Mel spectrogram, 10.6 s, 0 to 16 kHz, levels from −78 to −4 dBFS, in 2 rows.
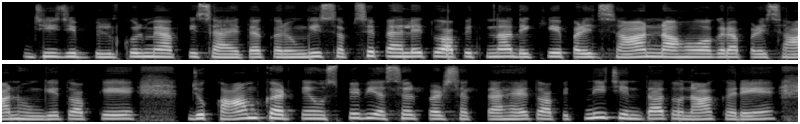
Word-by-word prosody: जी, 235 +2 -2
जी, 230 +1 0
बिल्कुल, 210 +3 -3
मैं 230 -1 +3
आपकी 220 +1 0
सहायता 205 -2 +1
करूँगी। 205 +3 0
सबसे 230 +3 -1
पहले 240 -2 +2
तो 245 +1 -4
आप 230 0 +3
इतना 230 0 +1
देखिए 230 +2 -1
परेशान 215 +1 +3
ना 215 -2 +6
हों। 215 +1 +1
अगर 215 0 0
आप 215 - +1
परेशान 205 +1 0
होंगे, 205 0 -2
तो 220 - -4
आपके 225 +2 -2 0.4
जो 245 - +4
काम 235 +3 +3
करते 245 -1 +3
हैं, 240 - 0
उस 230 - -1
पे 270 0 -1
भी 265 0 -1
असर 240 +1 -1
पड़ 225 -1 0
सकता 205 -2 -4
है, 210 +2 0
तो 225 - -4
आप 210 0 -2
इतनी 270 +8 -1
चिंता 235 -4 -1
तो 230 -1 -5
ना 205 +1 +1
करें। 205 +2 -1
220 Hz, 225 wpm, -23 LUFS, 210-235 Hz, 0.4 s, ना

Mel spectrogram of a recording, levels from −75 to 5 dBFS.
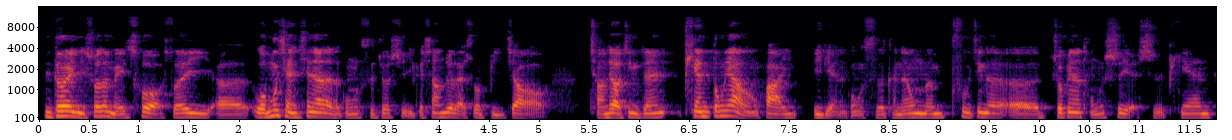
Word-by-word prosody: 对， 160 -1 +9
你 130 -4 +4
说 155 +7 +2
得 160 - +3
没 110 -6 +1
错。 110 - +2
所 125 +1 0
以 125 -3 +1
呃， 105 0 -2
我 130 -2 +4
目 170 +6 +3
前 150 -7 +3
现 150 +3 0
在 140 -1 +6
的 - - +1
公 110 +1 -7
司 110 +1 -10
就 125 +1 -5
是 120 - -7
一 - - -5
个 110 - -7
相 130 +3 -3
对 135 0 +2
来 - - -1
说 125 - -5
比 105 -4 -9
较 - - -1 0.4
强 115 0 -2
调 130 -1 +7
竞 255 -2 -1
争， 270 +1 0 0.2
偏 150 -2 +3
东 165 +2 0
亚 165 - +6
文 100 -2 -3
化 110 +2 +2
一 115 +1 -6 0.2
一 110 -2 -1
点 105 -1 -4
的 - - -10
公 100 +1 -8
司。 105 +1 -7
可 - - -11
能 110 +2 -3
我 - - -1
们 120 -1 +1
附近 145 - -3
的 250 -2 0
呃， - - -1
周 135 - +2
边 140 0 +2
的 135 - -7
同 110 +3 -7
事 120 - -3
也 430 - -5
是 440 -1 -7
偏， 120 0 -6
125 Hz, 295 characters per minute, -26 LUFS, 110-155 Hz, 0.4 s, 对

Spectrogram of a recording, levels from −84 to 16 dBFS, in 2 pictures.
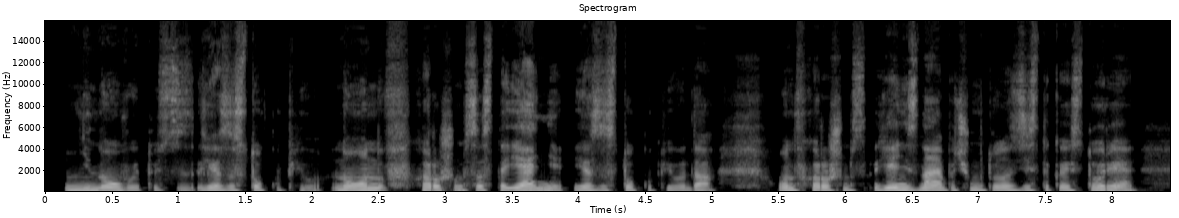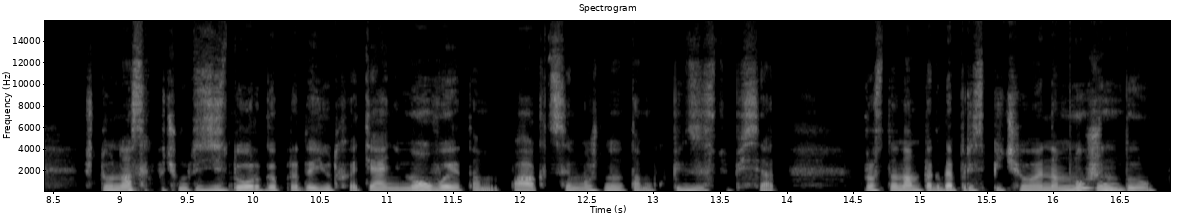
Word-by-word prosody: Не 165 +3 +1
новый, 150 -8 +3
то 125 - -16
есть, 125 - -7
з 125 -1 -9
я 140 0 +3
за 155 - -2
100 160 +1 0
купила. 130 -3 -14
Но 170 +5 +4
он 190 -2 +6
в - - -7
хорошем 180 -3 +1
состоянии. 195 - +3
Я 155 +1 +2
за 170 +2 -3
100 160 -2 -2
купила, 140 -4 -9
да. 135 0 +1 0.5
Он 160 +2 +3
в 155 - -9
хорошем 175 0 +1
с 155 - -9
я 185 +6 +6
не 225 0 +5
знаю, 180 -8 +6
почему-то 155 +2 -3
у - - +2
нас 160 0 +2
здесь 155 -1 -4
такая 150 0 -2
история, 245 - +1 0.5
что 160 - -6
у - - +2
нас 175 +7 +1
их - - -21
почему-то 170 -3 -8
здесь 155 -1 -3
дорого 155 -2 +2
продают, 135 +3 -4
хотя 140 - -4
они 130 -1 -2
новые, 165 - +3
там 65 - -9
по - - +1
акции - - -4
можно 140 0 -5
там 130 - -9
купить 150 +3 -10
за 130 -2 -6
150. 150 +2 -9 0.6
Просто 150 +1 -2
нам 155 0 +2
тогда 150 -1 +1
приспичило, 150 -1 -5
и - - 0
нам 140 +1 -1
нужен 250 - +1
был. 135 -1 -3
155 Hz, 210 wpm, -26 LUFS, 140-170 Hz, 0.6 s, он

